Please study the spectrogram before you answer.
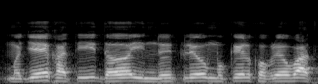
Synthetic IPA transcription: m̤əd͡ʑekʰat̪iːd̪əind̪ʱut̪ljomukelkʰobɾjoʋat̪

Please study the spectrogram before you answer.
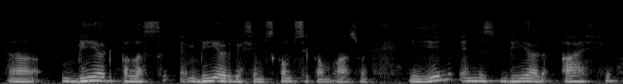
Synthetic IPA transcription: bijɐɽpɐlɐsbijɐɽɡɐsɐmskɐmsekɐmaːsunjilemisbijɐɽaːʃi

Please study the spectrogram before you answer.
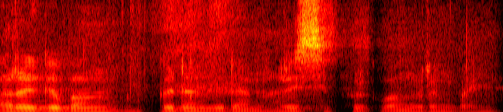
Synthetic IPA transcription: aɾɯɡɯbaŋɡɯdaŋɡɯdanɾisipʰɯɾkɯbaŋɡɾɯŋbaj

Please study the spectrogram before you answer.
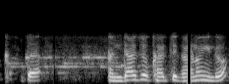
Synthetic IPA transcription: t̪ɐ | ɐ̃nd̪aːɦd͡ʑokʰɐɾt͡ɕɡʱɐɽ̃oːʋĩːn̆d̪oː

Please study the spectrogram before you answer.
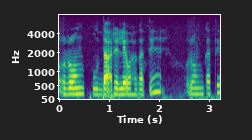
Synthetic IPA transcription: ɾɔŋkud̪a̰ʔɾɛlɛʔwaɦakat̪ɛ | ɾɔŋkat̪ɛ

